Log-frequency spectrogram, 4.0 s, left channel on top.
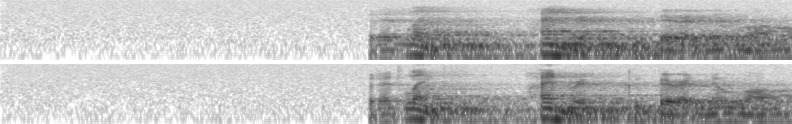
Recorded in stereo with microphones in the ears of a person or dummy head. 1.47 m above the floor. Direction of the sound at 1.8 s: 55° right (ahead or behind).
